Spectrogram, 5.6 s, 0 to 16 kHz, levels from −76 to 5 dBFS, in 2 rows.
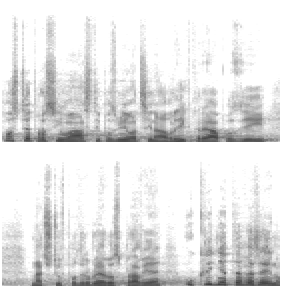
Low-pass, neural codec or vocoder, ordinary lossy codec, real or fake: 14.4 kHz; autoencoder, 48 kHz, 128 numbers a frame, DAC-VAE, trained on Japanese speech; MP3, 96 kbps; fake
